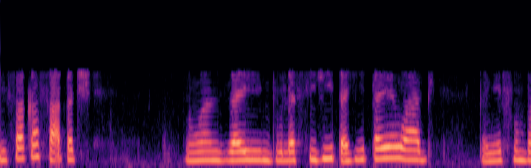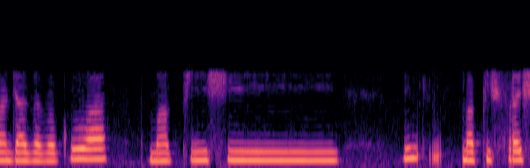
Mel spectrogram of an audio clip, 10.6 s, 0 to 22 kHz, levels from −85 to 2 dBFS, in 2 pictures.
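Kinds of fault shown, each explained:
G.729 codec: the speech is rebuilt from a vocal tract model, a pitch predictor and sparse pulses, leaving a plainly rough, buzzy, synthetic edge that fits an 8 kbit/s stream. A spectrogram shows nothing above 3.8 kHz throughout, with smeared harmonics.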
